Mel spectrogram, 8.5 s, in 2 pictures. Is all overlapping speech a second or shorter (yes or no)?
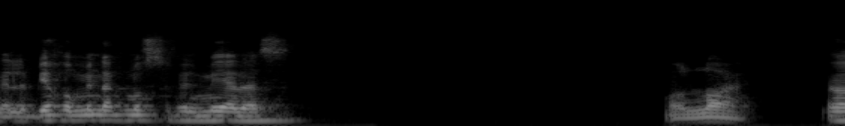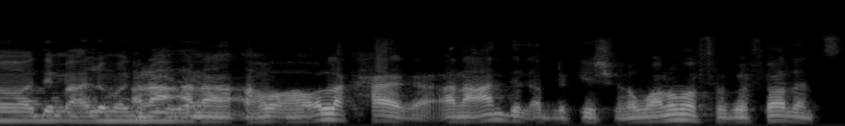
yes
